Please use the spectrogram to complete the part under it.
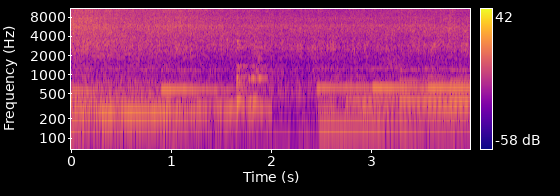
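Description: Green chilies and tomatoes sizzling steadily in a hot pan, a loud close continuous frying hiss with stirring and a faint tonal hum in the background, no voices.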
